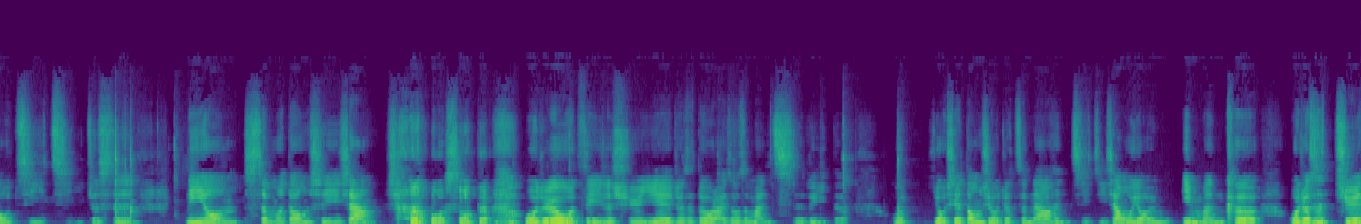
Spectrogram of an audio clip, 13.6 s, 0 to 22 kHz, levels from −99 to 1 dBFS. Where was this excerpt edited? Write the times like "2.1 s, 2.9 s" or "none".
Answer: none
